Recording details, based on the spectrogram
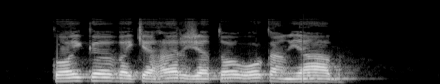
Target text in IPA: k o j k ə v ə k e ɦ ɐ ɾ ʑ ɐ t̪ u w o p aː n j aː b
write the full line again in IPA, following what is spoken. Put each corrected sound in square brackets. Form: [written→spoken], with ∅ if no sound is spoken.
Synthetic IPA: k o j k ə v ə k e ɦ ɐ ɾ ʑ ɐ t̪ [u→o] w o [p→k] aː [n→m] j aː b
